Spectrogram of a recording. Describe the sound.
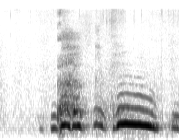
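A person gurgles food in the mouth instead of eating it, making a few short voiced babbling bursts, then a longer wavering gurgle and a brief final one, fairly loud and alone.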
